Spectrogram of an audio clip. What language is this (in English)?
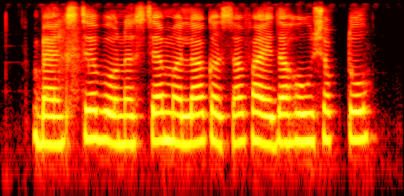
Marathi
